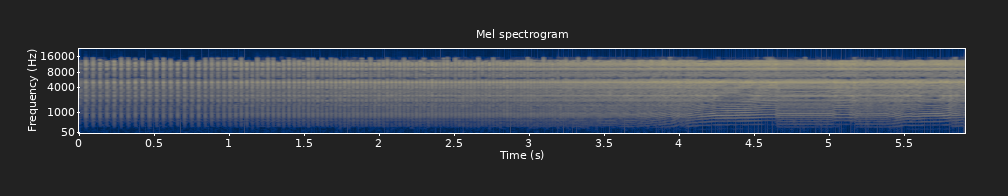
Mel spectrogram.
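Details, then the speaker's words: GM LS2 (D-580) coil-near-plug ignition coil bench-tested on 12 V in a high-RPM test, firing rate being increased; sharp spark snaps speed up until they merge into a high, steady buzz; coil keeps firing cleanly at high rate. "We have the LS2 coil hooked up, and let's do a high RPM test on it. Make it faster."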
